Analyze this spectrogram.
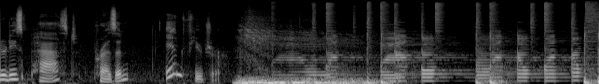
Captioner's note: screen whooshing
